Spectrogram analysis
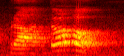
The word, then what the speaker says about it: प्रातः: आपने लिखा प्रातः, इसका उच्चारण आपने अह, हंसते हैं तो वहां पर उच्चारण अह होता है।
